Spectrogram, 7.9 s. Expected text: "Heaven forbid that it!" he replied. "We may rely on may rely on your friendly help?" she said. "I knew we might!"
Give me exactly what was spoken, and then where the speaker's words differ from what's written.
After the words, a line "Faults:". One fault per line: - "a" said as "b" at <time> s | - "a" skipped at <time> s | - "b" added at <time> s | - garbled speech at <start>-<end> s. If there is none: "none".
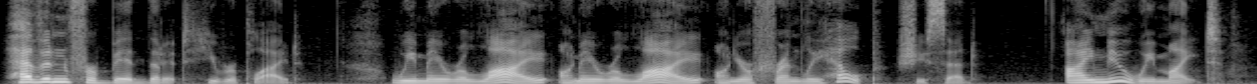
"Heaven forbid that it!" he replied. "We may rely on may rely on your friendly help?" she said. "I knew we might!"
Faults:
none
